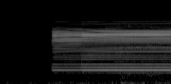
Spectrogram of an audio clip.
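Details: Home-built Pirat pulse-induction metal detector, both regulators turned to maximum resistance, still gives a constant shrill buzzing false-signal tone on switch-on; coil wound from twisted-pair cable. Power converter is commonly blamed, but this is disputed.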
